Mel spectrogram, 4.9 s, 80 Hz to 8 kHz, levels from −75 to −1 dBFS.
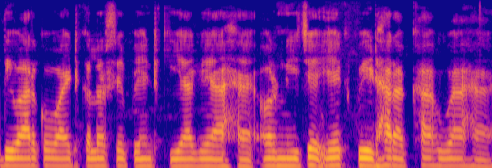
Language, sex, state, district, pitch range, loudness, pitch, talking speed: Hindi, male, Jharkhand, Palamu, 125-130 Hz, -18 LUFS, 130 Hz, 195 wpm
